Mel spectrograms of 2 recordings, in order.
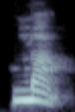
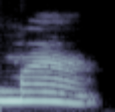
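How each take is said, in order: First: The vowel is plain, with no nasal sound. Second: The vowel is drawn out with a hidden nasal sound. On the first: The speaker calls it wrong. "मीम, अलिफ, माँ, ऐसे नहीं लिख रहे हम" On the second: The speaker calls it right. "नाक में छुपाई जा रही है"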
